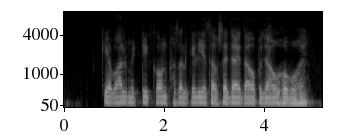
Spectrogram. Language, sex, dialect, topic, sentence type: Magahi, male, Southern, agriculture, question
